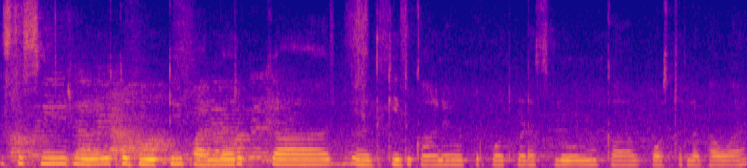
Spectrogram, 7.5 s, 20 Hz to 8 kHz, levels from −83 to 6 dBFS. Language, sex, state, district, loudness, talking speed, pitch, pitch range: Hindi, female, Punjab, Kapurthala, -18 LUFS, 170 wpm, 235 Hz, 215-250 Hz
